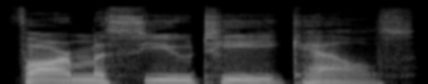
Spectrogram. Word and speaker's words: pharmaceuticals: You may realize that for words ending in icle, the stress normally falls on the syllable before I call i.e. the third to last syllable in the word.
